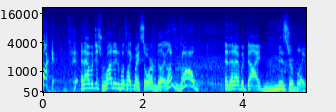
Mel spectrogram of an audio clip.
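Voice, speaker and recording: A man with a high pitch and an animated tone speaks at a fairly quick pace and very even loudness, with noticeable background noise. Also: lively intonation. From Canada. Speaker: video game streamer. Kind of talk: casual live-stream chat. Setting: live stream.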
